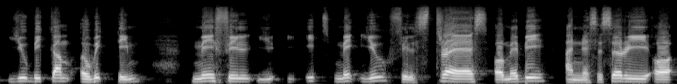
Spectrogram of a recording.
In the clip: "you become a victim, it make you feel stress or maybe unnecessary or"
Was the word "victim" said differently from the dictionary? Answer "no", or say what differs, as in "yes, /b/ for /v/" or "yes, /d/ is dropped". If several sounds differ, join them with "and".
yes, /w/ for /v/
